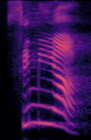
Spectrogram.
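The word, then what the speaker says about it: семья: Simya. Simya, as you can hear that this ya sound is pronounced as a combination of two sounds, which is e kratke and plus a sound.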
